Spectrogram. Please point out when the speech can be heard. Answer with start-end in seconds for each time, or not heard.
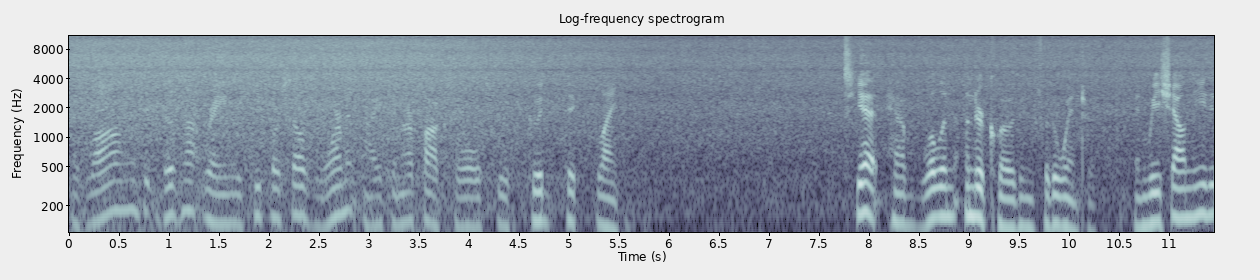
0.0-5.7, 7.8-11.4.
